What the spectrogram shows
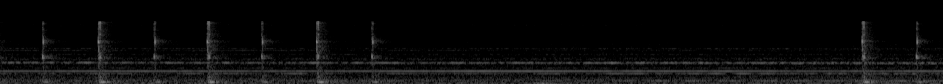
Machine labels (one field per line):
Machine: valve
